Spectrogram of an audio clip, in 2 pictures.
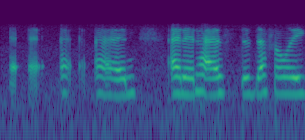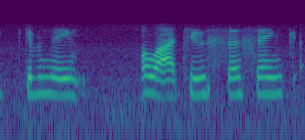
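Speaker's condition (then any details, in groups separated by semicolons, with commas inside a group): Stuttering; stuttering since beginning to talk, speech therapy with own speech therapist; about 18, starting college, therapy every two weeks, summer three-session intensive, Friends National Association; needs extra time to speak, letters to teachers, friends avoid filling in words; repeated sounds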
